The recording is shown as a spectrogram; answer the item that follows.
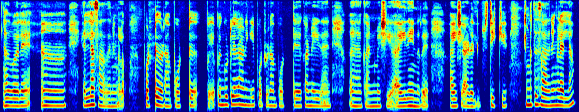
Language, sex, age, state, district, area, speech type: Malayalam, female, 18-30, Kerala, Palakkad, rural, spontaneous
